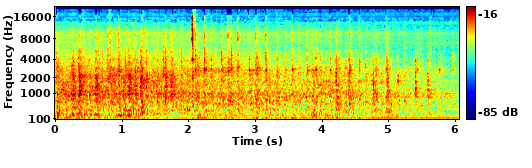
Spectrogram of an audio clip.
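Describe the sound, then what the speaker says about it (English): A DCC model train engine in an automatic train-control stopping section rolls along steadily, with a continuous mechanical hum, faint rhythmic ticking and light rail clatter that gradually settle as it slows to a stop. "that engine will slow to a gradual stop."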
